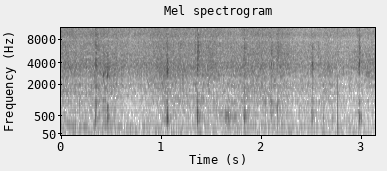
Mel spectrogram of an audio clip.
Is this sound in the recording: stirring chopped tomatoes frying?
yes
